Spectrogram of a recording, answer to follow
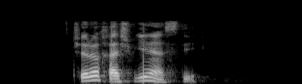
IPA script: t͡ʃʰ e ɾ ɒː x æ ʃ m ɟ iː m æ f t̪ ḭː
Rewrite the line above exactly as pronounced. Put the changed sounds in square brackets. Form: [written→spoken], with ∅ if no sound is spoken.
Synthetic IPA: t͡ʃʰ e ɾ ɒː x æ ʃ m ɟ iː [m→n] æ [f→s] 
